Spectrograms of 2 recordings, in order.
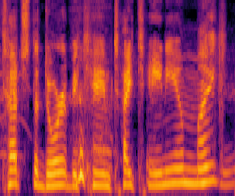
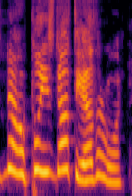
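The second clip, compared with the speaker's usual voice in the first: pleading; 12 semitones higher than usual. Retold or imitated. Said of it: "and she goes".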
